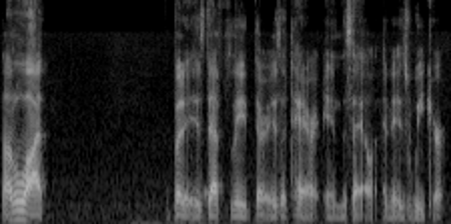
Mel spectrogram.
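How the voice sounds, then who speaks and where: A man narrating as game master of a tabletop game, casual and halting, with many fillers. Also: low-pitched, gravelly, fairly bright tone, dry recording.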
